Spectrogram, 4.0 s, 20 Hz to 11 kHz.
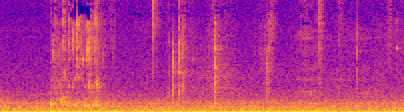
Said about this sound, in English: From there in that stove top pot, you are going to do 1 teaspoon of your vanilla extract.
